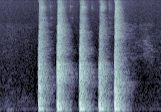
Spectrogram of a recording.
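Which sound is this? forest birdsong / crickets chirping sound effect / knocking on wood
knocking on wood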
